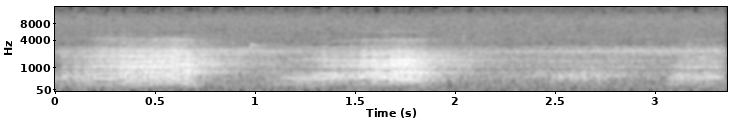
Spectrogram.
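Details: Green-winged macaws, several calling as they descend along vines: two loud, harsh, raspy squawks about a second apart, then a quieter rasp, over a steady high insect-like hum.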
